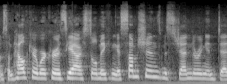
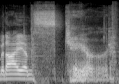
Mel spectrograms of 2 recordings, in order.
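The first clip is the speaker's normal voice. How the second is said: ordinary talk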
